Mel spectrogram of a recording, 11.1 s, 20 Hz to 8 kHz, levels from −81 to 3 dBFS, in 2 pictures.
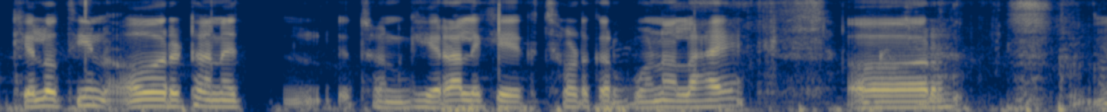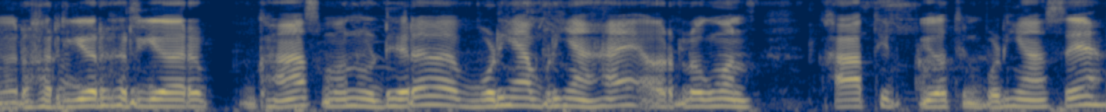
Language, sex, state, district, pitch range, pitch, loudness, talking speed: Sadri, female, Chhattisgarh, Jashpur, 160-190 Hz, 175 Hz, -25 LUFS, 150 wpm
